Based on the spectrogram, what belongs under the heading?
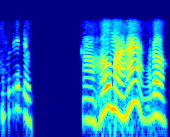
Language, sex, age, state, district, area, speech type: Odia, male, 18-30, Odisha, Kalahandi, rural, conversation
